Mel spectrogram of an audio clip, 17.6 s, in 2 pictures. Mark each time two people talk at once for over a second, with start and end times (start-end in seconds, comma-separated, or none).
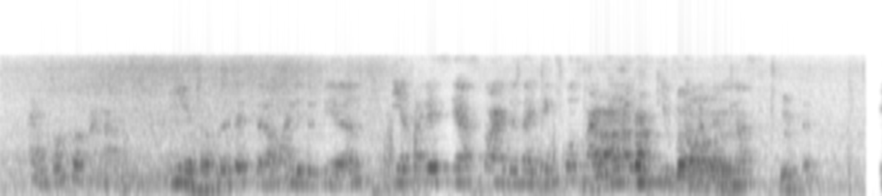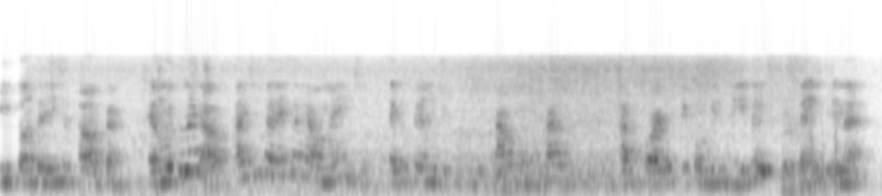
5.9-7.4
